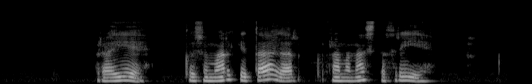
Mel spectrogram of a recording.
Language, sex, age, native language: Icelandic, female, 50-59, Icelandic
